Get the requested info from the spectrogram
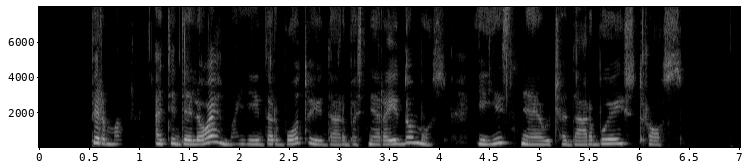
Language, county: Lithuanian, Vilnius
